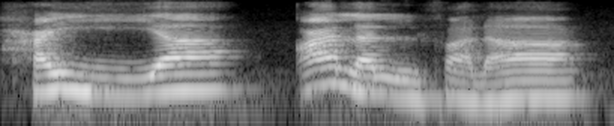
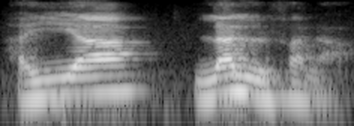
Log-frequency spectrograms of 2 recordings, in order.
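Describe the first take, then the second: First: The vowel before 'lal' is clearly pronounced. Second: The vowel before 'lal' is dropped entirely. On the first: The speaker calls it right. "ये सही प्रोनाउंसिएशन है" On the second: The speaker calls it wrong. "गलत जो है"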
